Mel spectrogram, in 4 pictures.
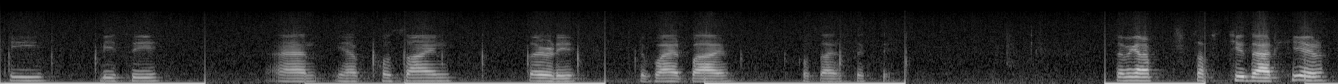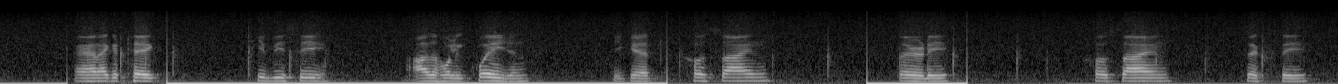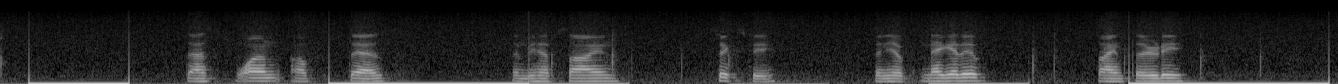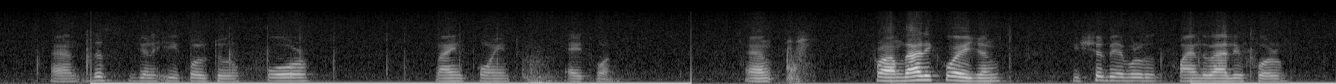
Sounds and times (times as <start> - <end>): Speech: 0.0 - 1.6, 2.7 - 4.6, 5.3 - 5.8, 6.4 - 7.4, 8.0 - 9.0, 11.2 - 13.3, 14.1 - 15.0, 16.0 - 16.7, 17.5 - 18.7, 19.5 - 21.1, 22.4 - 22.9, 24.3 - 25.1, 25.9 - 26.5, 28.6 - 30.6, 31.9 - 33.0, 33.9 - 34.6, 35.5 - 36.6, 37.8 - 38.6, 40.7 - 43.3, 44.5 - 46.3, 47.6 - 48.3, 48.9 - 50.2, 50.9 - 53.0.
